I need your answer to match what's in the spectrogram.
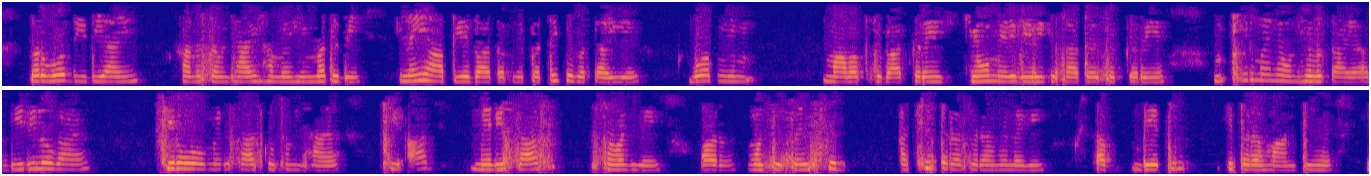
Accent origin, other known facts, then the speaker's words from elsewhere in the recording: Mohan Khanda, Bihar, India; मैं मोहन खंडा की रहने वाली हूँ, पोस्ट पेलमोर थाना हरनौत है।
